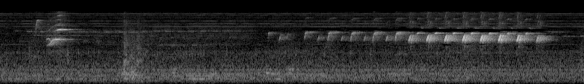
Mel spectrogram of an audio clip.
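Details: Young goldfinch hybrid, four months old, starting to sing: after a couple of sharp isolated notes, a fast, accelerating series of bright high chirps builds over the last few seconds.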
